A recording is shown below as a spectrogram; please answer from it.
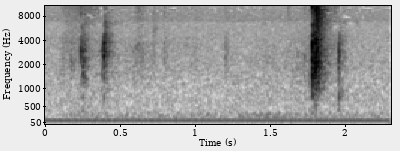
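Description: Scissors cutting into a paper envelope: a couple of faint small clicks, then one short sharp snip near the end, over a steady low hum.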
